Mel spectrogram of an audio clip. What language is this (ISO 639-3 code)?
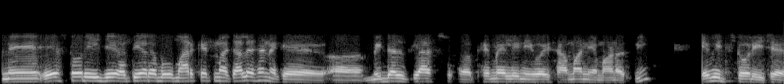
guj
